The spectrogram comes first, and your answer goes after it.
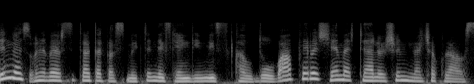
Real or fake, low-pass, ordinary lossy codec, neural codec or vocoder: fake; 7.2 kHz; MP3, 48 kbps; codec, 16 kHz, 0.5 kbps, FreqCodec, larger model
